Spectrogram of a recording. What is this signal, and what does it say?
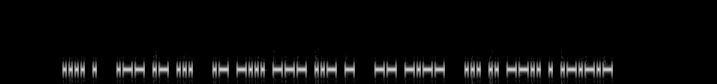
Morse code, heard as a keyed tone, about 40 wpm, 700 Hz. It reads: HE WAS ABOUT MY SIZE.
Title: Sentences from Top 1000 Words - Review Part 2 - 40wpm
